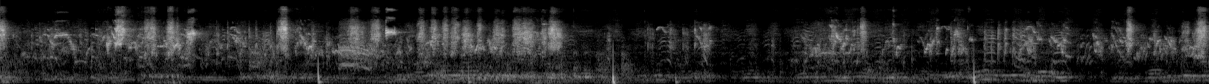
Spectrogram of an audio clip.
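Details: Budgerigar colony chirping and playing on 24 July 2023: bursts of dense warbled chatter from many birds, pausing briefly around the middle before resuming, with occasional sharp clicks.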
